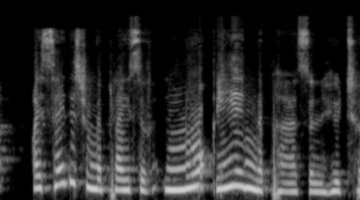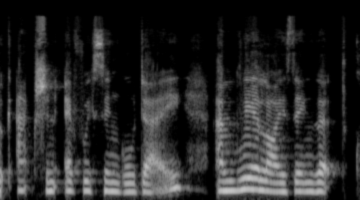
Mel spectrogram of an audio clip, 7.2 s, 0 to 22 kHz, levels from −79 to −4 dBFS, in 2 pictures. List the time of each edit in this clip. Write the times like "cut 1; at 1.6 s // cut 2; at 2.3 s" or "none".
cut 1; at 2.1 s

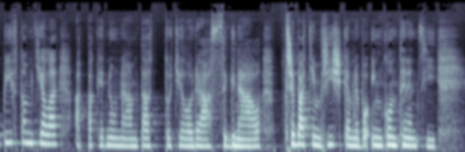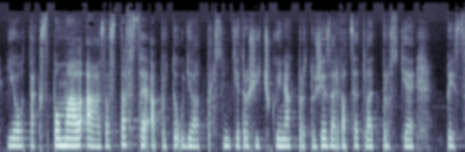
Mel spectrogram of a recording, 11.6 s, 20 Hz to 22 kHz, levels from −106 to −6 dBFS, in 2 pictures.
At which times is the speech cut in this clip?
none

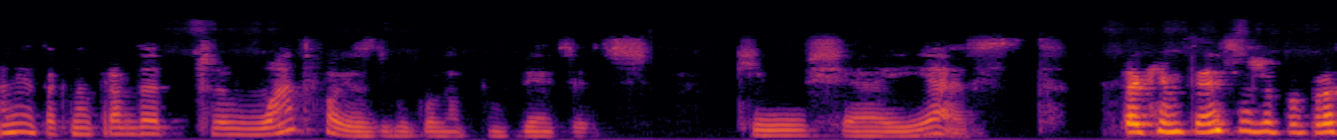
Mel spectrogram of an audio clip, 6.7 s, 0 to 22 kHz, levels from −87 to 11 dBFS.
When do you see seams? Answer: cut 1; at 5.5 s

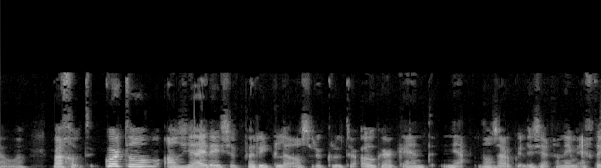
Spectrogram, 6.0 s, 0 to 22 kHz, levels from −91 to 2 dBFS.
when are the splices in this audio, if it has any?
cut 1; at 4.4 s

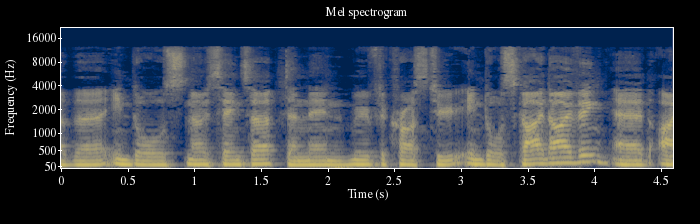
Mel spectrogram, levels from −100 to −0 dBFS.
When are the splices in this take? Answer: cut 1; at 1.7 s

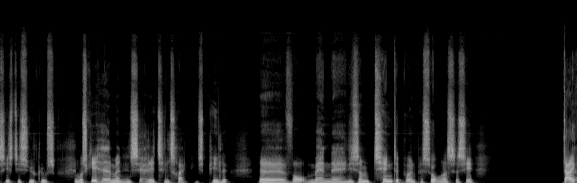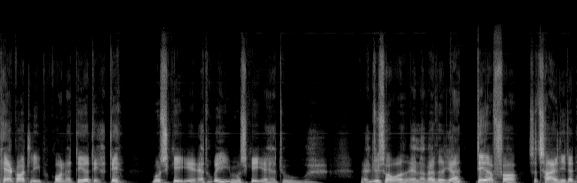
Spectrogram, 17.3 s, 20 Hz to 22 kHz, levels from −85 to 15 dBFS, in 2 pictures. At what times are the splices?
cut 1; at 1.1 s

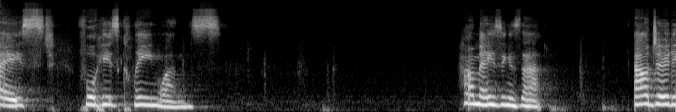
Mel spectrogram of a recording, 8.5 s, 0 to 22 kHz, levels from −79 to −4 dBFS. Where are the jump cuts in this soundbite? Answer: none

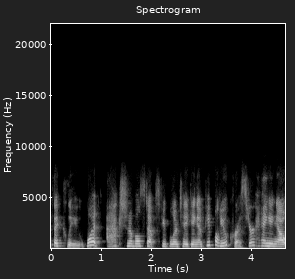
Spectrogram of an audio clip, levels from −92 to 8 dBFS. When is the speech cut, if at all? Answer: cut 1; at 3.3 s

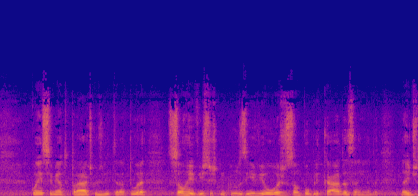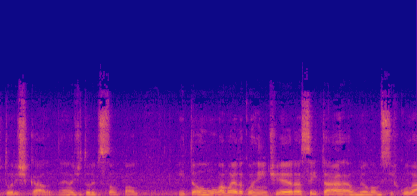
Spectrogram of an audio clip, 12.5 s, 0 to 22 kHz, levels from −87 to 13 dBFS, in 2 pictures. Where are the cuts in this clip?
none

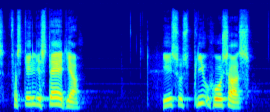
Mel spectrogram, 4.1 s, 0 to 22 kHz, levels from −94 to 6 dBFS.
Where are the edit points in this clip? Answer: cut 1; at 2.4 s

